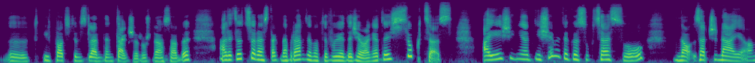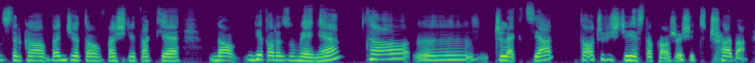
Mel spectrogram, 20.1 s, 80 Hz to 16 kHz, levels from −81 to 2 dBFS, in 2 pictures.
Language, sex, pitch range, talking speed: Polish, female, 175-220 Hz, 130 wpm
